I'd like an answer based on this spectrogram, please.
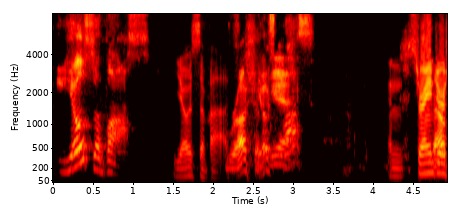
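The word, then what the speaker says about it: Iosivas: I would pronounce it by looking at it Iosovas, Iosovas. but it's Yosavas.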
